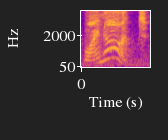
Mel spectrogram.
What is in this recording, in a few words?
"why not", female; questions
